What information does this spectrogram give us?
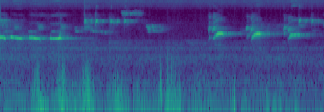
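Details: Common Blackbird singing in spring in woodland by a river: a long clear whistled note, then short high twittering phrases repeated in bursts, over low rumbling background noise.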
